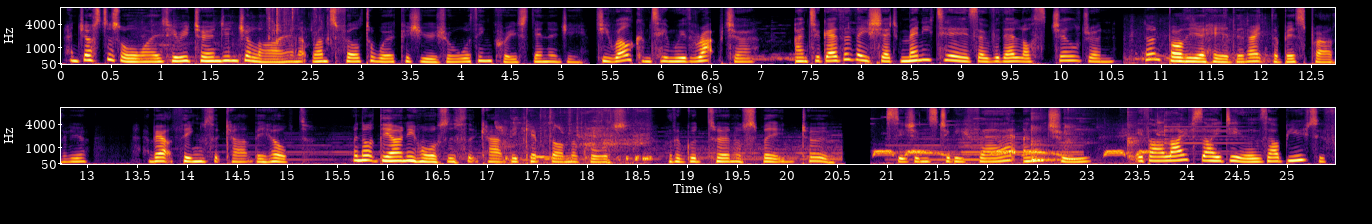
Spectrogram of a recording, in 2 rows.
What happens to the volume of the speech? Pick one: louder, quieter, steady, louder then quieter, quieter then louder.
steady.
